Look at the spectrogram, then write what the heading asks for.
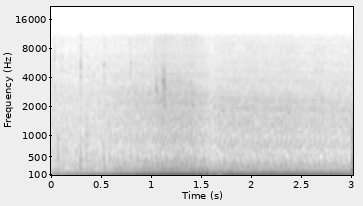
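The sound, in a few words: vehicle in GTA trilogy video game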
